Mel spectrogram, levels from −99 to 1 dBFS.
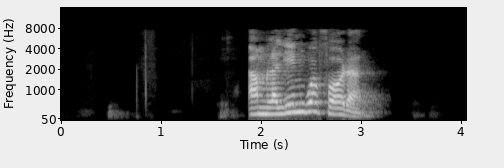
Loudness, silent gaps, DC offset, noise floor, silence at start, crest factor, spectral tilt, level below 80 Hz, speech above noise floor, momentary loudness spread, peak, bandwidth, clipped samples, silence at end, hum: -20 LUFS; none; under 0.1%; -82 dBFS; 1.9 s; 18 dB; -5 dB/octave; -72 dBFS; 62 dB; 7 LU; -6 dBFS; 8 kHz; under 0.1%; 0.95 s; none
